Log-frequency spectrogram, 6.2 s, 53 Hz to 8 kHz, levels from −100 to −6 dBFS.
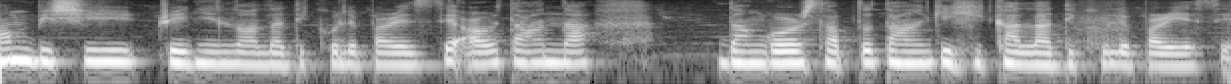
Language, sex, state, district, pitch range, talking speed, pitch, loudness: Nagamese, female, Nagaland, Kohima, 175-195 Hz, 175 wpm, 185 Hz, -17 LUFS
